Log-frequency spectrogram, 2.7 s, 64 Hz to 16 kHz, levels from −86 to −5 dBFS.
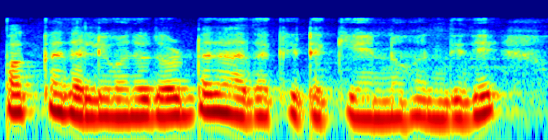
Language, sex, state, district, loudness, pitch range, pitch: Kannada, female, Karnataka, Bidar, -14 LUFS, 160-190 Hz, 165 Hz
